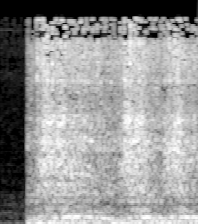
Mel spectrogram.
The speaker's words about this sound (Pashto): زه له داسې یو موټر چلوونکي سره په موټر کې ناسم چې له قانوني وزن یې یو نیم ټن زیات سیمنټ پر کړی.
